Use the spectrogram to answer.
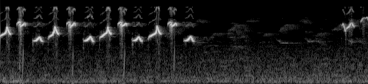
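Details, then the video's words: Gelatik batu, or cinereous tit: a fast, regular series of loud, thin chirps alternating higher and lower notes for two seconds, then quiet with a faint final pair. "suara gelatik batu"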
